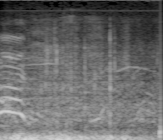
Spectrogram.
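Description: The tail of a man's spoken word, then low outdoor background: a low rumble with faint, distant voices, fading slightly towards the end.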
